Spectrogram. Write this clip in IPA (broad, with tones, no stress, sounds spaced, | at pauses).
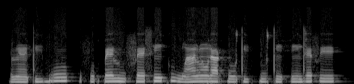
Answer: l ɛ̃˨ t i˧ b o˦ | f o˨ k͡p ɛ˧ l u˨ f ɛ˧ s ĩ˦ k u˦˨ w ã˨˦ l ɔ̃˦ ɾ a˧ k͡p o˧ t i˨ k͡p u˧ t ĩ˨ h ĩ˧ d ɛ˦ f e˦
